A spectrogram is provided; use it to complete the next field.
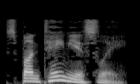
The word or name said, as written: spontaneously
